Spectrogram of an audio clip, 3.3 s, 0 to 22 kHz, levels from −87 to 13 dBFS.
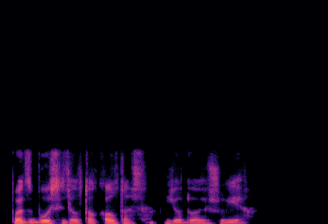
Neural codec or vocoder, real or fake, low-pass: codec, 16 kHz, 4 kbps, X-Codec, HuBERT features, trained on balanced general audio; fake; 7.2 kHz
